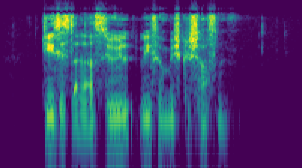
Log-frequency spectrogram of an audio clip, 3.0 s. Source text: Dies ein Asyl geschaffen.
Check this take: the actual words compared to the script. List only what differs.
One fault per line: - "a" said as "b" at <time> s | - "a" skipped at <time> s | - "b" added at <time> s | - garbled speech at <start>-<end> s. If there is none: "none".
- "ist" added at 0.6 s
- "wie für mich" added at 1.4 s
